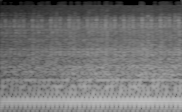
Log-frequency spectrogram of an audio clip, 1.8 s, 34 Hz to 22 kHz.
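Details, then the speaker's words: 1981 Mercedes-Benz 240D diesel, mileage stated unclearly (ninety-nine thousand-something): a deep, shaky, uneven idle throb when cold that improves as it warms, and the whole vehicle shakes. Rough cold idle, cause not determined. "I don't like the way to thing running running kind of rough few hundred ninety nine thousand miles"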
